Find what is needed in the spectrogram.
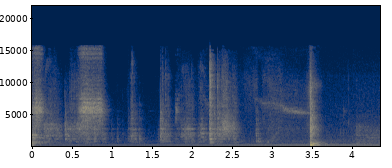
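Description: A patched ramrod worked back and forth in the bore of a muzzleloading rifle during cleaning: short scrapes and rubs of the patch in the barrel and light metal clicks, with a sharper knock about three and a half seconds in.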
